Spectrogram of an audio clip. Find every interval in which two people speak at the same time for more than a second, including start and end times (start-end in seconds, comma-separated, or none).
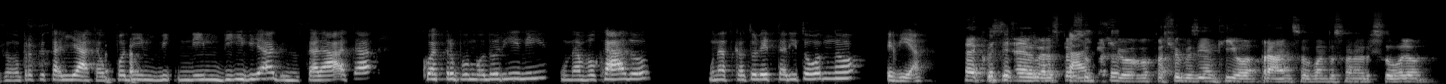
9.8-11.3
